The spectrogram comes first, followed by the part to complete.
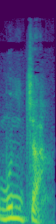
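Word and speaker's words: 문자: phone রেখে দেয়া মুনচারুল ফনেদা text message পাঠানো এখানে উচ্চারণটা খেয়াল রাখবেন মুচা মুজা হবে না মুচা মুচারুল ফনেদা টেক্সট মেসেজ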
